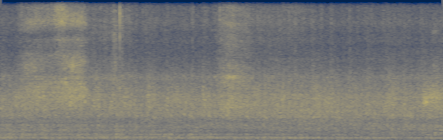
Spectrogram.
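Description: Steady, even background noise with a faint low hum and no distinct events.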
